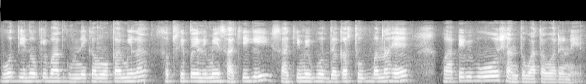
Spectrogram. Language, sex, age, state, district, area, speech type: Hindi, female, 60+, Madhya Pradesh, Bhopal, urban, spontaneous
